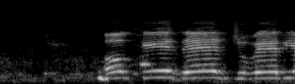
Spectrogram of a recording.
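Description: A young girl sings over an online call.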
